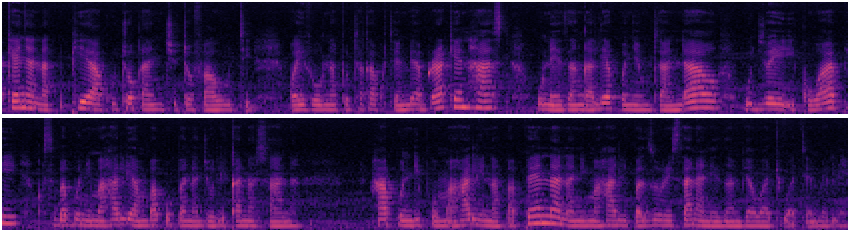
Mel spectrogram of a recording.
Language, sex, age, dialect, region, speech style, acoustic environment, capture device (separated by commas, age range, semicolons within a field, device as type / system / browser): Swahili, female, 25-34, Kenya - Mombasa, Kenya, focused, nature; silence, desktop / Windows / Chrome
